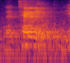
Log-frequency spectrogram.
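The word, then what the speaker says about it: Nathanael: So he first find the, how do you say that name? – Nathaniel, yes.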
